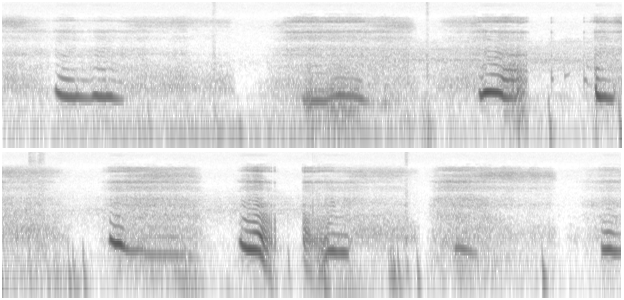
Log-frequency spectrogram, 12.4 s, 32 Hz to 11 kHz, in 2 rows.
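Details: Very severe nocturnal asthma attack with bronchial spasm and no coughing: laboured breathing with loud musical wheezes on each breath, about 16 breaths per minute. By the end, the bronchi slowly reopen with rescue medication.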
